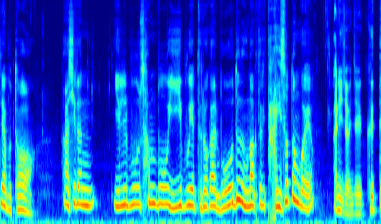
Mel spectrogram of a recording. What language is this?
Korean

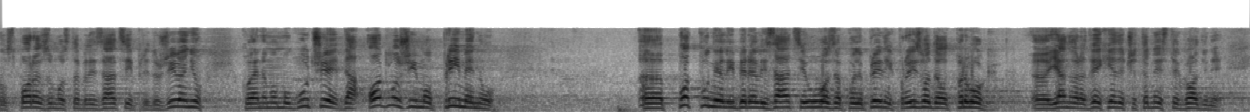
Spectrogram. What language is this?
Serbian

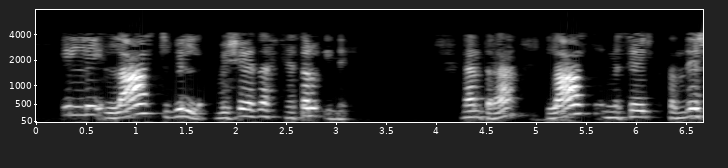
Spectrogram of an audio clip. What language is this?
Kannada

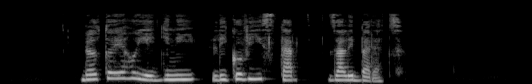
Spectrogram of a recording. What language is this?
Czech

